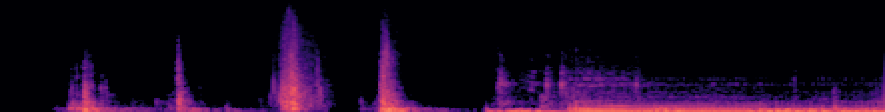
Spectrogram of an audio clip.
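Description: A car door shuts with a few sharp thumps close by, then the engine starts and settles into a steady low idle rumble.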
